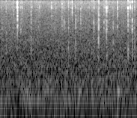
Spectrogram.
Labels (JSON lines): {"label": "ambient", "recorder": "HydroMoth"}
